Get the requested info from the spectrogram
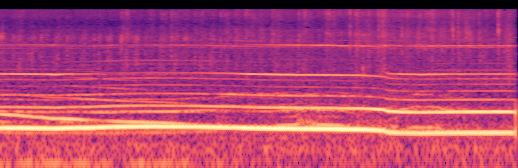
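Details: A pack of gray wolves (Canis lupus) in jungle howls together in long, steady, mournful tones that slowly sink in pitch.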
